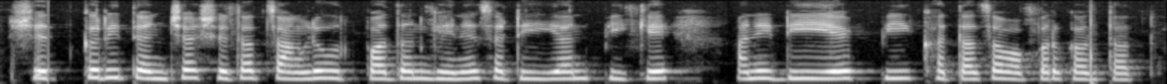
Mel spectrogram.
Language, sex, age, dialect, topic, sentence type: Marathi, female, 25-30, Varhadi, agriculture, statement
